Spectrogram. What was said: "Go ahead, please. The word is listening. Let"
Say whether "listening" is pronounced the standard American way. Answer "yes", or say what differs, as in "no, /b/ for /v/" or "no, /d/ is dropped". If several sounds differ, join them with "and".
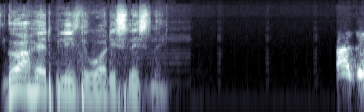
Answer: yes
